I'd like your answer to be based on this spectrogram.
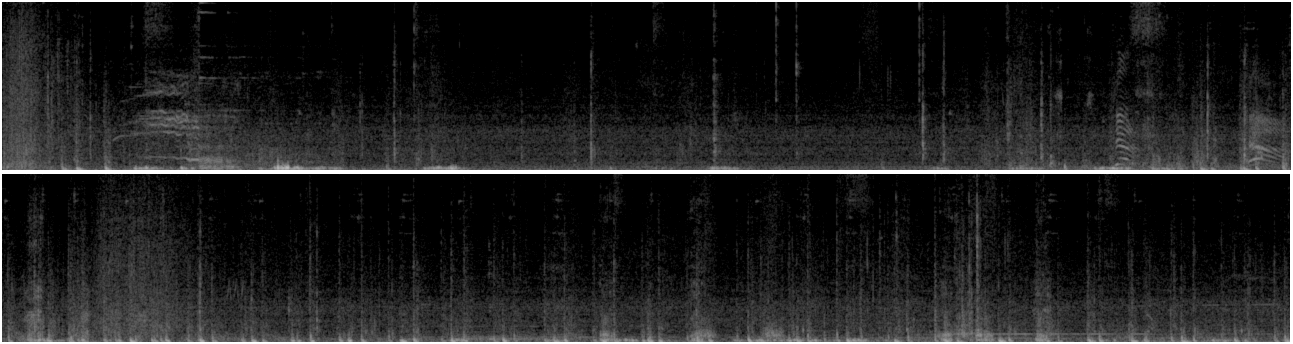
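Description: A horse in the game Red Dead Online whinnies early on, then its hooves keep clip-clopping in a busy, irregular rhythm for a long stretch, mixed with small clicks and ticks, close and moderately loud.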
